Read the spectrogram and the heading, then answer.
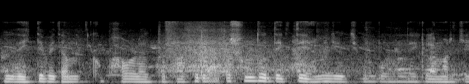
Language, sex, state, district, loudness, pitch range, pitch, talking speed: Bengali, male, West Bengal, Jhargram, -17 LUFS, 125-140 Hz, 130 Hz, 155 wpm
